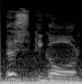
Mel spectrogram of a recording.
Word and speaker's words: Østigård: per il genoa stiamo parlando di leo scheri questi gol così è la pronuncia originale prima però di andare non c'e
